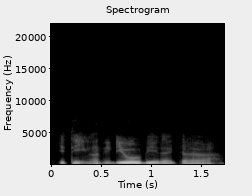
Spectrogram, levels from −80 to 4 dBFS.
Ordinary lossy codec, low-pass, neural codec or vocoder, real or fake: Opus, 16 kbps; 7.2 kHz; codec, 16 kHz, 0.5 kbps, FunCodec, trained on Chinese and English, 25 frames a second; fake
